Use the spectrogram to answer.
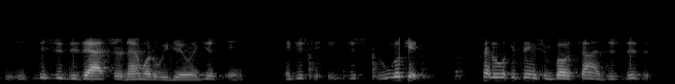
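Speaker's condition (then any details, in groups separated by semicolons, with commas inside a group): Parkinson's disease; young onset, diagnosed by a neurologist at age 29, managed with medications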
